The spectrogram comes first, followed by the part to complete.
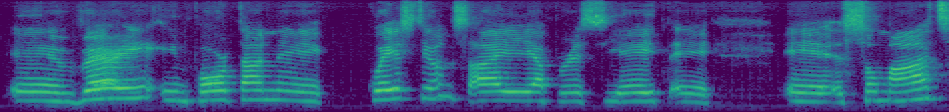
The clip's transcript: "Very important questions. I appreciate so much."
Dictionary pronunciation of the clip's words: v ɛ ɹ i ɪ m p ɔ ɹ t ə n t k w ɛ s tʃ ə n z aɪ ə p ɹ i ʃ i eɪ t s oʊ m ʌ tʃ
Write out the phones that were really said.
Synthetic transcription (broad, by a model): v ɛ ɹ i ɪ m p ɔ ɹ t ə n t k w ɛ s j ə n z aɪ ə p ɹ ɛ s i eɪ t s oʊ m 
